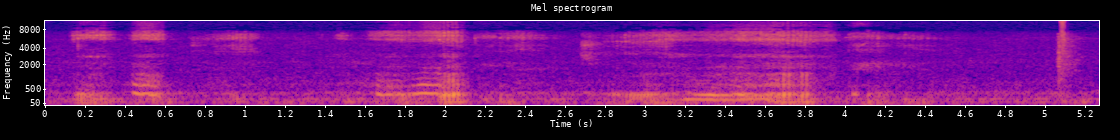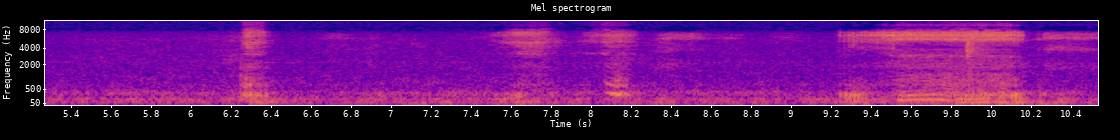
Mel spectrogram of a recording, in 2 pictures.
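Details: White pet dog asleep at home, talking in its sleep: short muffled whimpers, huffs and breathy grunts in irregular bursts, with quiet pauses between them in a small indoor room.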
